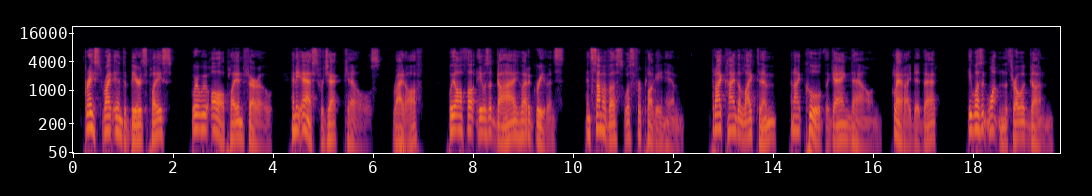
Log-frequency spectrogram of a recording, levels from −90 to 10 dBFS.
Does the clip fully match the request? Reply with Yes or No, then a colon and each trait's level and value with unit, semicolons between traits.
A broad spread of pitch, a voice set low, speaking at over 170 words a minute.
Yes: wide, 8.9 semitones; low, 105 Hz; average, 180 wpm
